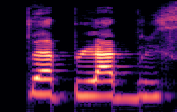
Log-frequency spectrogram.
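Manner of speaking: usual speaking voice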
